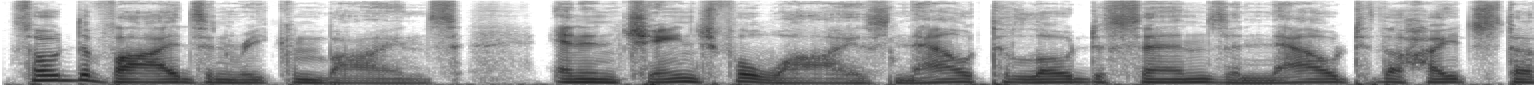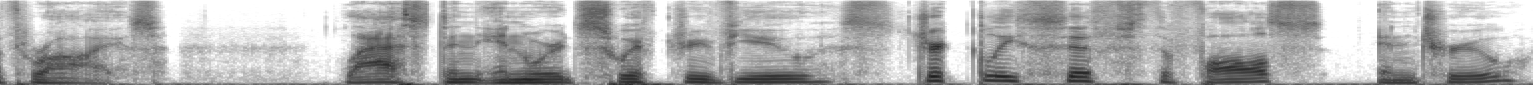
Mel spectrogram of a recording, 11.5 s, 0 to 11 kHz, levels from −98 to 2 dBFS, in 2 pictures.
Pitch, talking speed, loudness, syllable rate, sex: 110 Hz, 155 wpm, -20 LUFS, 4.1 syllables/s, male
